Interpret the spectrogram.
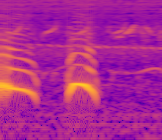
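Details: Spotted dove kept for decoy luring, described as having a small, high voice: two loud, smooth cooing notes about half a second apart, each gently falling in pitch, the second fuller, over a quiet background.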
